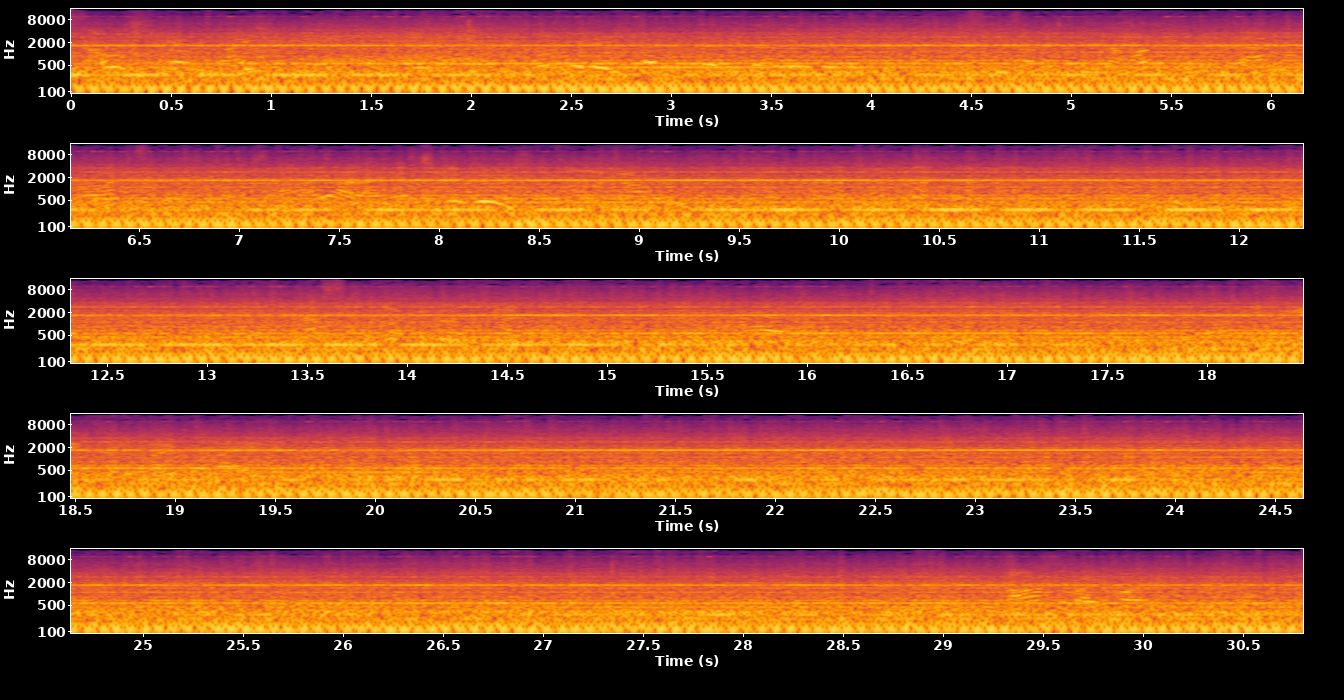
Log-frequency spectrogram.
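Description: Inside the cab of a Nohab diesel-electric locomotive hauling a heavy freight train: the diesel engine drones steadily, with a steady high whine above it, unchanged throughout.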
